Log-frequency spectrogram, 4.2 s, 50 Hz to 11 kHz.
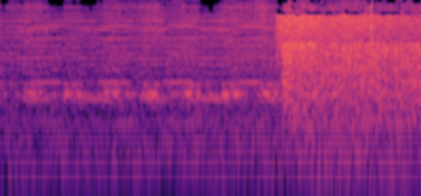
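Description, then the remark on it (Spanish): A deep, sustained explosion boom from a reactor, at about 1:30 in the morning during a test, rumbles loudly, then bursts about three seconds in into a harsher, wider roar that keeps going to the end. No voices. “Las barras de control de la parte activa del reactor hicieron que la explosión fuera inevitable.”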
